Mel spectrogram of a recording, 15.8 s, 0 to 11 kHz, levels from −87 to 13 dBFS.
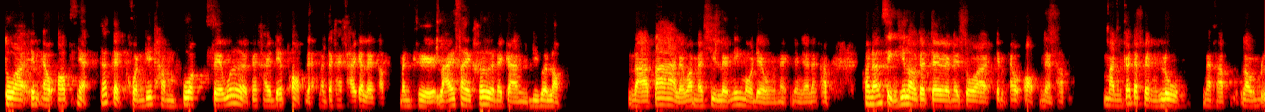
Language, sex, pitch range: Thai, male, 130-165 Hz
